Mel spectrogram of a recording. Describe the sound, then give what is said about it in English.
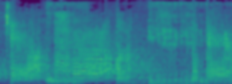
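A loud, buzzy run of fart sound effects, several blasts following one another in quick succession over about two seconds, with no talking. “I don't hear a lot of fart sounds.”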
